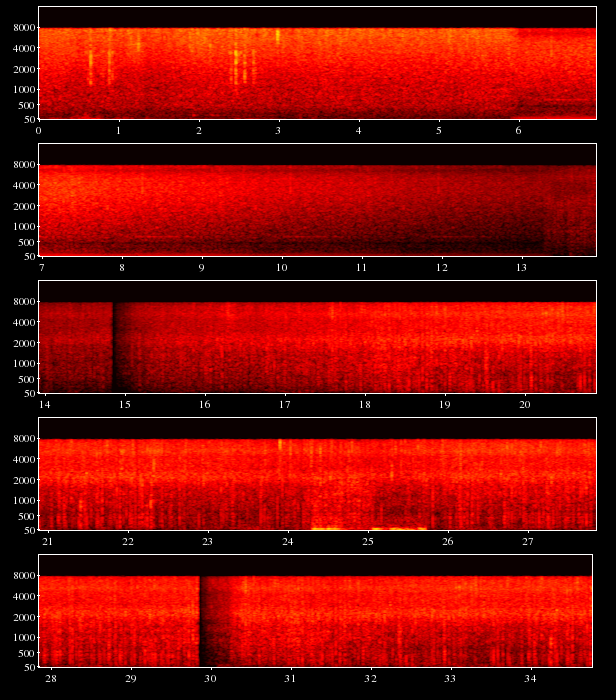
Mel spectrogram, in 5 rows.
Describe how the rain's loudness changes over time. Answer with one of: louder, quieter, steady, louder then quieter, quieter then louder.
quieter then louder.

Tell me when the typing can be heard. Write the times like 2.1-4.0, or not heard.
0.4-1.1, 1.9-2.8, 24.2-25.8.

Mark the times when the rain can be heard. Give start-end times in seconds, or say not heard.
0.0-34.7.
